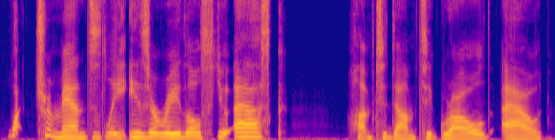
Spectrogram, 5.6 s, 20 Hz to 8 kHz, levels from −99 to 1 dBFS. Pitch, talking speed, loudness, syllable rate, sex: 220 Hz, 110 wpm, -18 LUFS, 4.1 syllables/s, female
